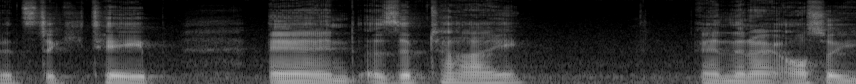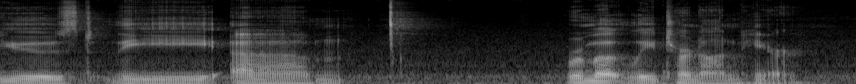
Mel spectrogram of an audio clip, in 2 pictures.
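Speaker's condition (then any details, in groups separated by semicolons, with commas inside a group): No condition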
